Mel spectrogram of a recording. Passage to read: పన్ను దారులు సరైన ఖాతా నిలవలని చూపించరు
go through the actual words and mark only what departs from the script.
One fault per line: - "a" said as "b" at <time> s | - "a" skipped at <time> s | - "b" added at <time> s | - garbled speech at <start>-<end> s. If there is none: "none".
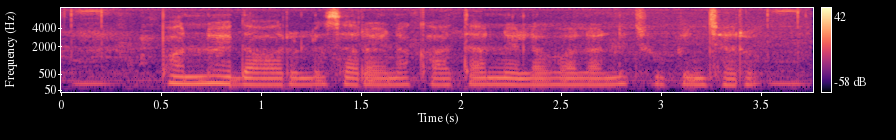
none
